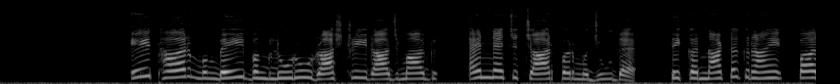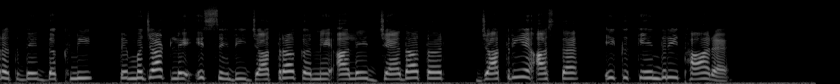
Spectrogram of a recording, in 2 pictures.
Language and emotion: Dogri, neutral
